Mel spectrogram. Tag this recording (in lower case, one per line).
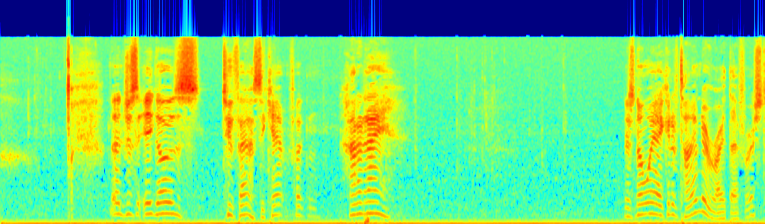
speech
